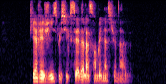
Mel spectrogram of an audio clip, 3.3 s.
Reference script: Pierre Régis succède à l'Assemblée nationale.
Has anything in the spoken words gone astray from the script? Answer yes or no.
yes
